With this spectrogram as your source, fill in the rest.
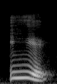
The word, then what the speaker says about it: ie: Ie. Ie. Ali tem dois i's, tá? Então, a gente não vai falar ie. A gente vai pronunciar ie. É um i um pouquinho mais longo.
